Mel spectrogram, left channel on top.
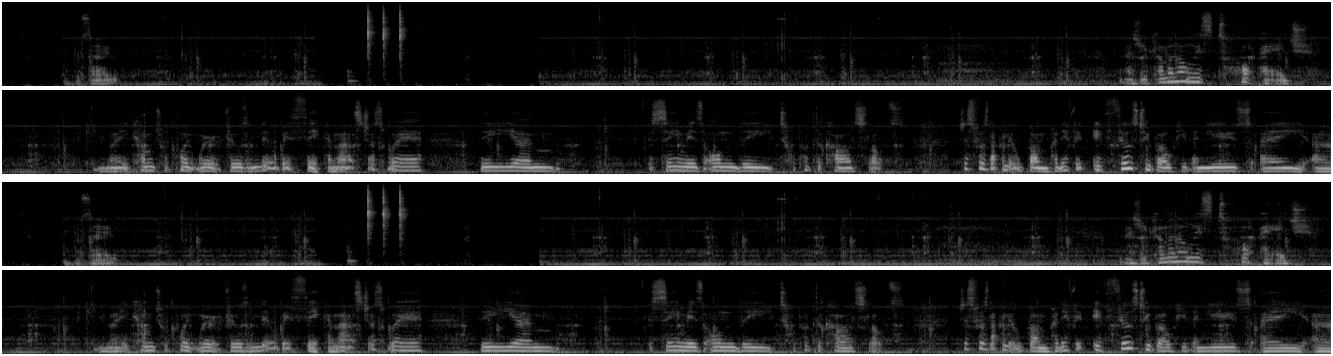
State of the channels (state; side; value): normal; both; correlation 0.50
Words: So as you come along this top edge, you may come to a point where it feels a little bit thick, and that's just where the seam is on the top of the card slots. Just feels like a little bump, and if it feels too bulky, then use a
